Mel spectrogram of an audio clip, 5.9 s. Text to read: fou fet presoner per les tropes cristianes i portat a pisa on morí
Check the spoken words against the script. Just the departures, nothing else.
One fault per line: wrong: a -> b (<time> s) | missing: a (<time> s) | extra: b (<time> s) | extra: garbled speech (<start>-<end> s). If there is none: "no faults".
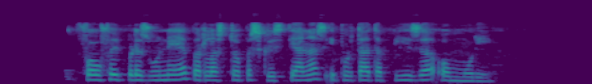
no faults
